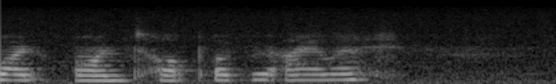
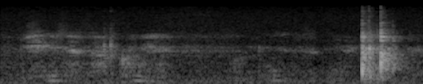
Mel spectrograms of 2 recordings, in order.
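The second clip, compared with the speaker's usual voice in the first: scared whisper; 6 dB quieter, faster than usual. Real, not acted. Scared while doing makeup.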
